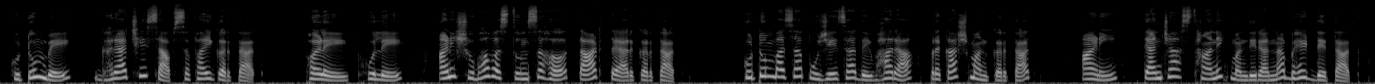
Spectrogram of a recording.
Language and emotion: Marathi, neutral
